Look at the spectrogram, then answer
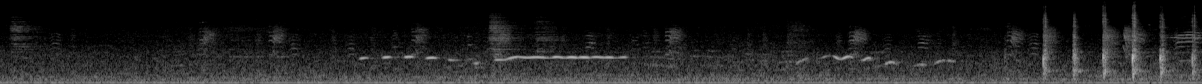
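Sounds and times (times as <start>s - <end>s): birds chirping: 10.0s - 12.0s.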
